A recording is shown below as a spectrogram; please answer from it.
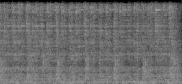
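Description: Live flamenco music: a fast, even rhythm of hand clapping (palmas) and sharp percussive strikes over guitar.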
